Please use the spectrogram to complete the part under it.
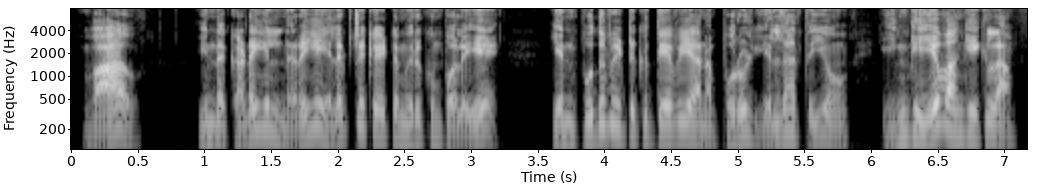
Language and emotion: Tamil, happy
